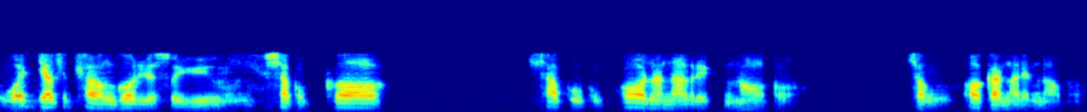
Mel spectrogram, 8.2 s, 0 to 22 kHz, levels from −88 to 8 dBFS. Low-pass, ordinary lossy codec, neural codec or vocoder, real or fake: 3.6 kHz; none; codec, 24 kHz, 0.9 kbps, WavTokenizer, medium speech release version 1; fake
